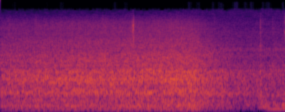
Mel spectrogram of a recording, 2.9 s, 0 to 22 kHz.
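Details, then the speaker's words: GE 8000 BTU window air conditioner with low-speed fault, running on low: steady fan whoosh with faint hum; relay clicks so control board ruled out, motor fine, owner suspects faulty wiring connector causing intermittent connection. "Got it running on low speed right now. I'd be willing to bet it's just this uh connector that's faulty."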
